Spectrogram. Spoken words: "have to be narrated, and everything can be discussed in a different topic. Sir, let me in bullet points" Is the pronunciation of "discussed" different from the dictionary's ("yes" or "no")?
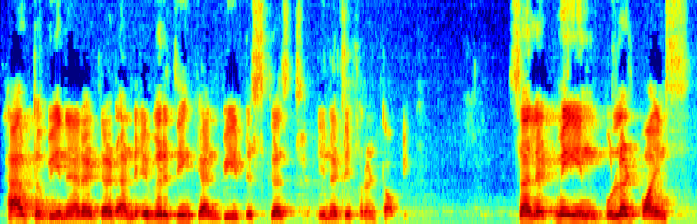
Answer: no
